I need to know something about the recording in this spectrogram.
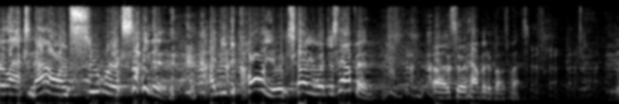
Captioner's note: laughter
